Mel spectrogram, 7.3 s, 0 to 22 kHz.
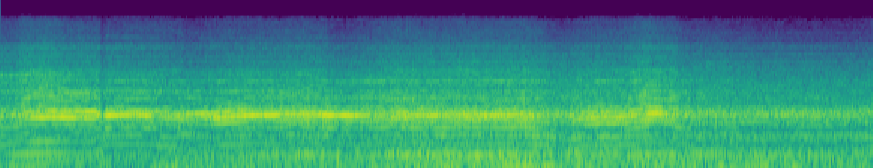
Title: Etec 800 Misfire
